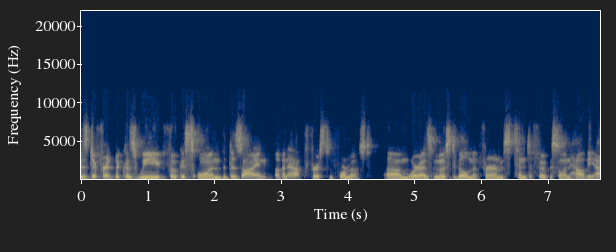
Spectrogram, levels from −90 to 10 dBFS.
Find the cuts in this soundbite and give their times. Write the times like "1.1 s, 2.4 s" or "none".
4.5 s

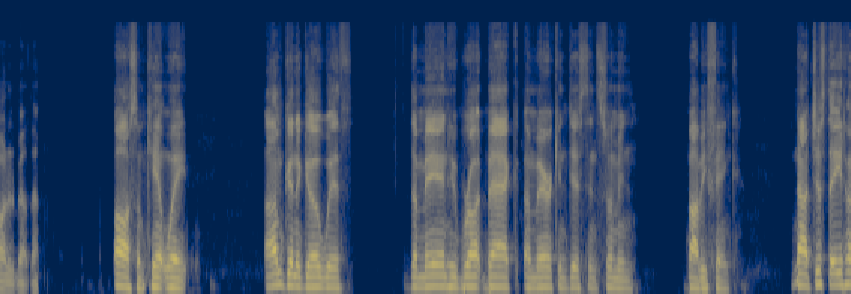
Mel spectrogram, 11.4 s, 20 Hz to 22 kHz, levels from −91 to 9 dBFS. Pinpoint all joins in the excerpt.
none

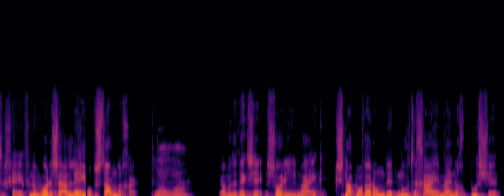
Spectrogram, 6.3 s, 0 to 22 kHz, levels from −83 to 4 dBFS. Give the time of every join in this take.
1.1 s, 1.8 s, 3.3 s, 4.5 s, 5.2 s

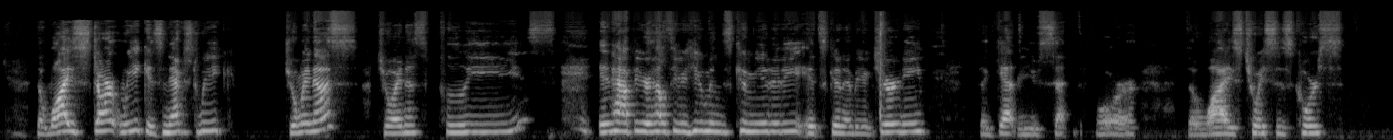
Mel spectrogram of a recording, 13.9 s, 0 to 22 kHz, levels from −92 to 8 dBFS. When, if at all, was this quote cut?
3.7 s, 6.1 s, 8.7 s, 10.2 s, 10.8 s

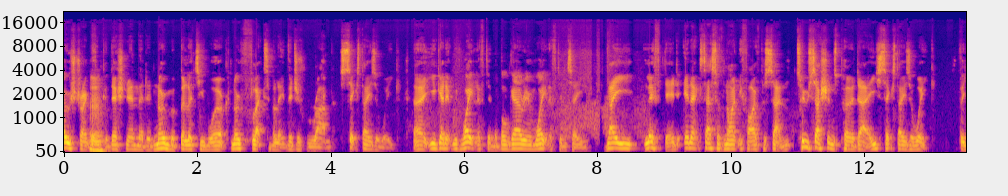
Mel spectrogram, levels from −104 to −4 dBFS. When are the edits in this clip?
5.2 s, 8.0 s

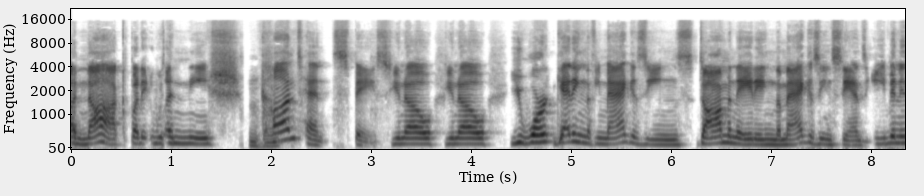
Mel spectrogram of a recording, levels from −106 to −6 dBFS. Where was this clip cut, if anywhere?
0.9 s, 1.7 s, 3.7 s, 5.2 s, 6.3 s

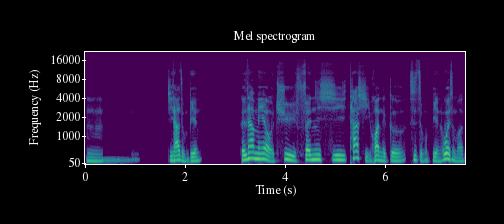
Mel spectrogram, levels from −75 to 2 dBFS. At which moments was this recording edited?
none

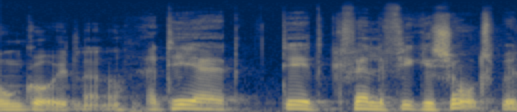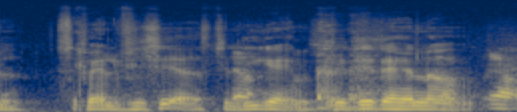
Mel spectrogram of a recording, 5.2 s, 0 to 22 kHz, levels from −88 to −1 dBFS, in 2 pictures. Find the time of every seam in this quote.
2.9 s

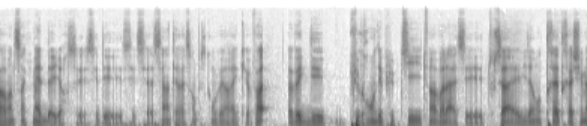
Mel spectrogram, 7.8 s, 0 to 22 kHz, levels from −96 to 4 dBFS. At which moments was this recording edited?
none

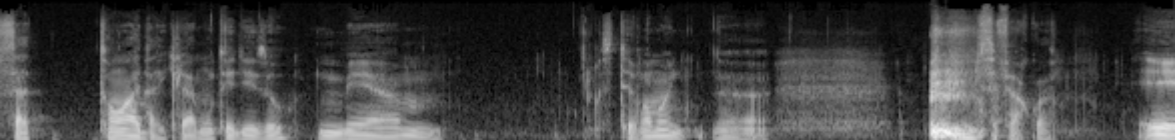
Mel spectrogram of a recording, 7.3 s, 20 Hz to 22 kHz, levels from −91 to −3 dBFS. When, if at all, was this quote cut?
0.9 s, 1.9 s, 6.2 s

